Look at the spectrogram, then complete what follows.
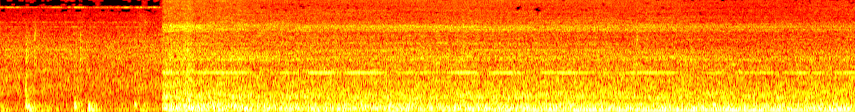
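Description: Jet airliner heard from inside the cabin: engines and airflow make a loud, steady rumble with a thin, steady whine. It starts abruptly about a second and a half in, after a few light knocks.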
